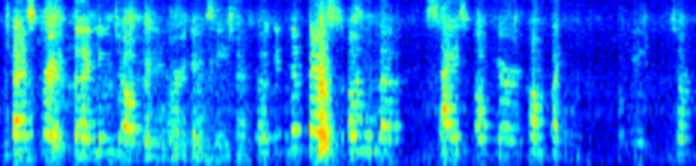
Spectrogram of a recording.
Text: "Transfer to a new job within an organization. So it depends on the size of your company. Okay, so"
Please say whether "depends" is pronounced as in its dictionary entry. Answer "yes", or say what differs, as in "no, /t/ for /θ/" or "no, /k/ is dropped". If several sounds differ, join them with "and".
no, /s/ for /z/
